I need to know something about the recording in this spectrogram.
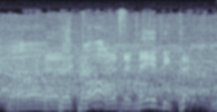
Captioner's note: crowd cheering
